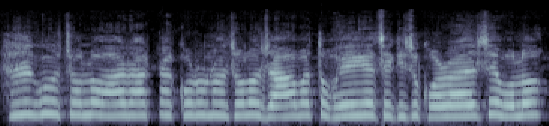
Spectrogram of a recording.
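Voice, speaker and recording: Woman voicing a very high-pitched placating cartoon village wife. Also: level tone, very fast, lo-fi sound. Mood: soothing. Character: placating village wife and mother, soothing but quick to complain. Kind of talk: comedic cartoon dubbing.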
